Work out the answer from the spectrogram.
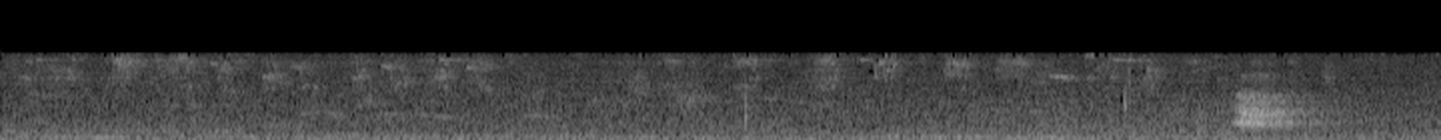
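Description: Faint, scattered high chirps of small birds, with one brief louder sound about six seconds in.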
